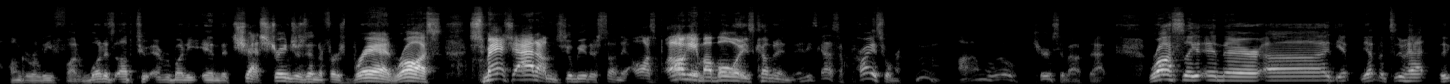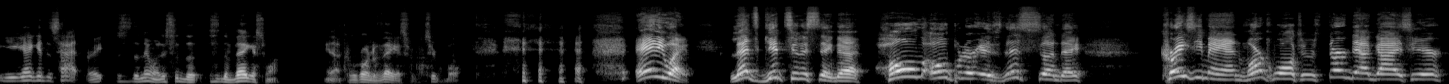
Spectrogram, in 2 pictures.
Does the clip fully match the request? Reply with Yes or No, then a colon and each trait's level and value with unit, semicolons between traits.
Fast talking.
Yes: fast, 215 wpm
